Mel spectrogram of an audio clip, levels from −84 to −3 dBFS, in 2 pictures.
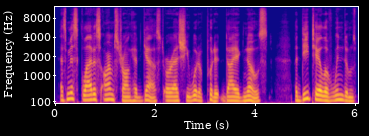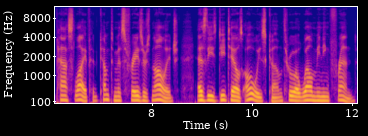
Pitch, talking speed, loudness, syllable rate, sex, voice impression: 145 Hz, 180 wpm, -19 LUFS, 3.9 syllables/s, male, masculine, adult-like, slightly tensed, slightly powerful, soft, clear, cool, intellectual, calm, friendly, lively, kind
